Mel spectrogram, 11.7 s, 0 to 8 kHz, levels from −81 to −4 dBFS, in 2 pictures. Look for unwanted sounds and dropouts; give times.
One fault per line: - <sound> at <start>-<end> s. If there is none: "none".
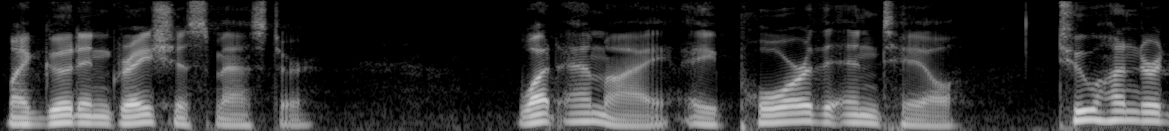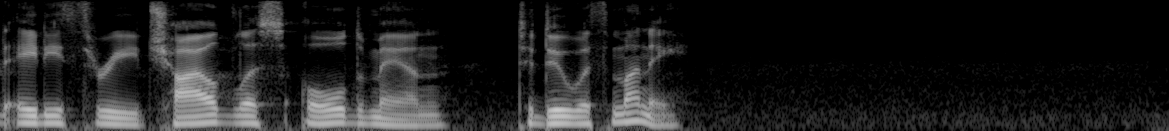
none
